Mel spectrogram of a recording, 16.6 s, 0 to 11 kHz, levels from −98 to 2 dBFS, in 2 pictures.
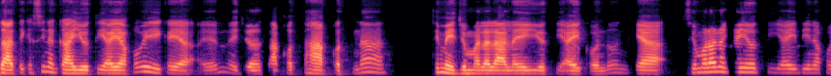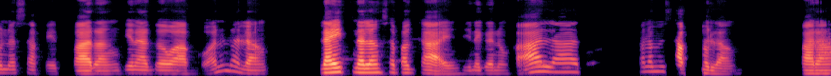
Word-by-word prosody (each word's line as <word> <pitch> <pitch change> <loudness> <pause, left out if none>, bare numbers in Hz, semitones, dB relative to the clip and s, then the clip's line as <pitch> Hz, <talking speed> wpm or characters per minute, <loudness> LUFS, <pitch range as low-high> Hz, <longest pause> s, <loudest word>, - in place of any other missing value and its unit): dati 150 +2 +7
kasi 165 +6 -10
nagka-UTI 145 -4 +4
ako, 195 +3 -6
eh, 185 -6 +2
kaya 140 -4 0
ayun 145 +8 -13
medyo 140 -4 -4
natakot-takot 140 -2 -1
na, 180 +2 -5 0.5
kasi 185 - -5
medyo 145 -5 +5
malalala 135 -1 +6
na 135 - +3
'yong 135 0 0
UTI 125 0 0
ko 120 - -5
no'n 160 +6 -14
kaya, 140 -1 +2 0.2
simula 190 +4 +2
nagka-UTI 180 -4 -3
din 165 -1 -8
ako 160 +1 -12
na 155 -1 -15
sakit 140 -5 -20
parang 125 0 0
ginagawa 135 -4 -5
ko, - - -18
ano 230 - -13
na 220 -5 -13
lang, 135 -3 -7 0.5
light 185 +3 +7
na 175 -2 +3
lang 175 0 +2
sa 170 0 -13
pagkain, 140 -7 -3
hindi 130 - -27
na 135 0 -13
gano’ng 130 -1 -13
ka-alat, 190 - -4 0.6
alam 205 +2 -16
mo 220 - -18
yung 215 - -24
sakto 155 -1 -2
lang, 115 -4 -11 0.7
parang 130 -1 -3
145 Hz, 165 wpm, -22 LUFS, 135-175 Hz, 0.7 s, dati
